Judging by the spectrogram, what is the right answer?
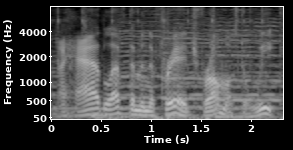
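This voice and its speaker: An actor playing a fussy, exasperated lab scientist, dramatic and swinging from dry deadpan to pleading in comic dialogue. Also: mid-range voice, fairly quick, over music, close to an everyday voice. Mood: dry, aggrieved. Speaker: actor in a comedy sketch.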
